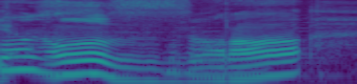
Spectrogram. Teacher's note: Auzara tidak dipantulkan, tidak uz, tapi auzara. Hamasnya masih ada.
